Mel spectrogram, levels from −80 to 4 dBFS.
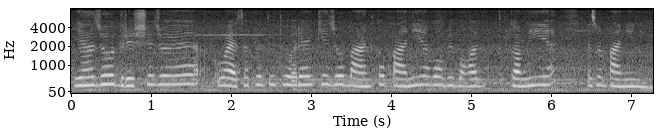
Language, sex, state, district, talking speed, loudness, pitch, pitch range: Hindi, female, Chhattisgarh, Raipur, 225 wpm, -15 LUFS, 285 Hz, 260-305 Hz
